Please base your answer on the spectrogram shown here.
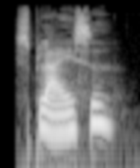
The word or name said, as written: splejset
